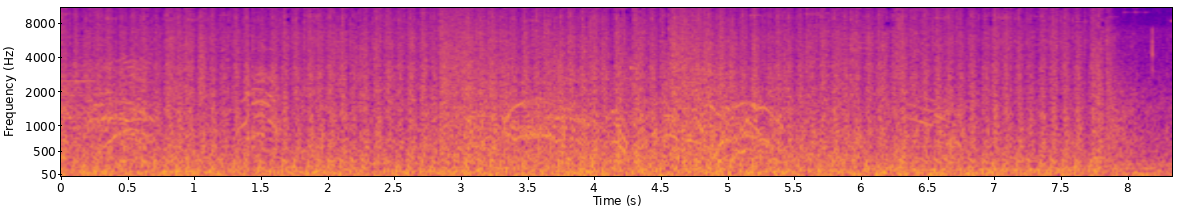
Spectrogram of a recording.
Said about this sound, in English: Oh snap, got shots. We got shots fired. Shots fired. Shots fired, watch out.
